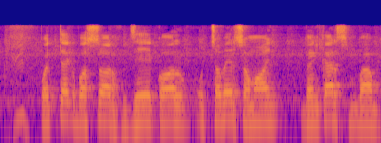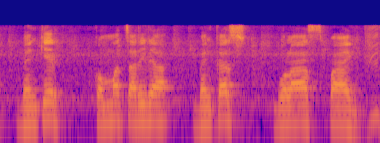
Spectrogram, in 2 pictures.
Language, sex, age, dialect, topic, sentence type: Bengali, male, 18-24, Jharkhandi, banking, statement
